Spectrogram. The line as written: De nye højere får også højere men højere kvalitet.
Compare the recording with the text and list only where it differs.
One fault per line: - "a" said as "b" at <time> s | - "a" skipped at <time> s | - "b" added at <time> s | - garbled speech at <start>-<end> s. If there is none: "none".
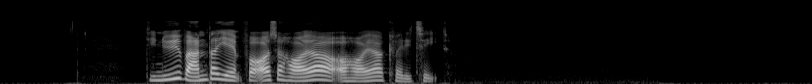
- "højere" said as "vandrerhjem" at 1.9 s
- "men" said as "og" at 3.4 s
